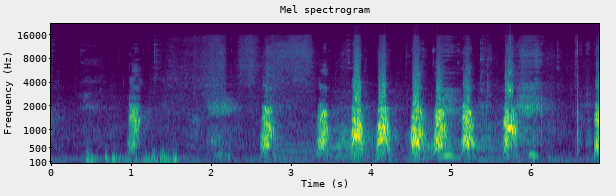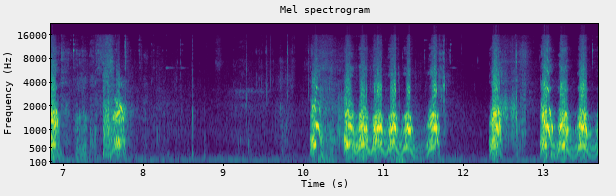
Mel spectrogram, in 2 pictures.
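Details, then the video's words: Three dogs barking very loudly, short sharp barks in quick bursts, a lull midway, then rapid repeated volleys near the end; a low steady hum underneath and faint voices early on. "THREE DOGS BARKED VERY LOUD TO ME"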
